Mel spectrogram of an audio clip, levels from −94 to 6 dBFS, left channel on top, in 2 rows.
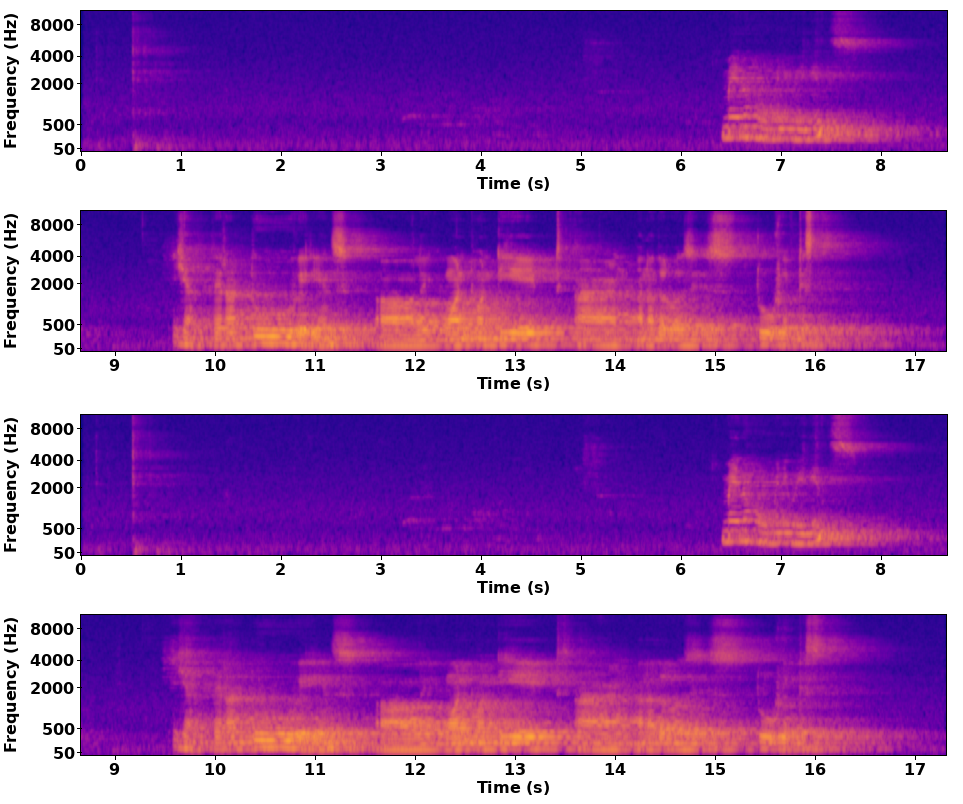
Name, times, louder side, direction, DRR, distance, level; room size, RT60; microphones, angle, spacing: voice 1, 6.4-7.8 9.5-9.7 12.1-12.6, right 1 dB, 35° right, 2 dB, 2.6 m, -34 dB
voice 2, 9.6-13.3 13.6-16.0, left 1 dB, 85° left, 1 dB, 3.6 m, -26 dB
28.5 x 22.0 x 7.4 m, 2.5 s
head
